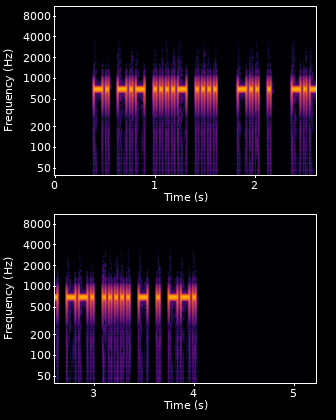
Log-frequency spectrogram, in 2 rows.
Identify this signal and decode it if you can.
Morse code, heard as a keyed tone, about 37 wpm, 700 Hz. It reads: NK4H DE KG5TEG
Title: USA Callsign DE Callsign 40wpm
